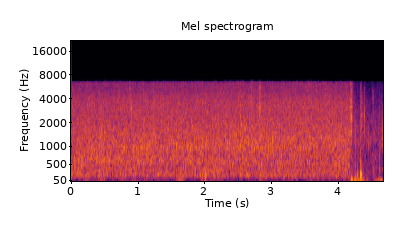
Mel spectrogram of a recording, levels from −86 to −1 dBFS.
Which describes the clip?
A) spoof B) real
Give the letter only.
B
